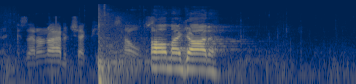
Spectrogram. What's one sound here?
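A rifle fires a shot.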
